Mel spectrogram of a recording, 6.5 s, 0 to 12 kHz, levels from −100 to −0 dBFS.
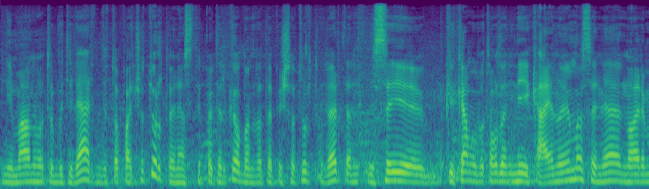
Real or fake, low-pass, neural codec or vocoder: fake; 10.8 kHz; codec, 44.1 kHz, 7.8 kbps, Pupu-Codec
